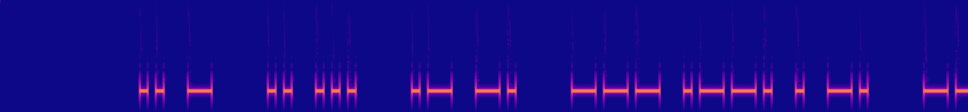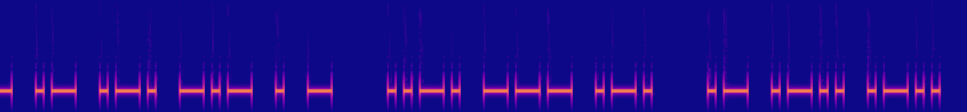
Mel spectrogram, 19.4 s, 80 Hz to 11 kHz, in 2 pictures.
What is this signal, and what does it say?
Morse code, heard as a keyed tone, about 15 wpm, 700 Hz. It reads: IT IS AN OPEN MARKET FOR ALL
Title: Sentences from Top 1000 Words - Review Part 3 - 15wpm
